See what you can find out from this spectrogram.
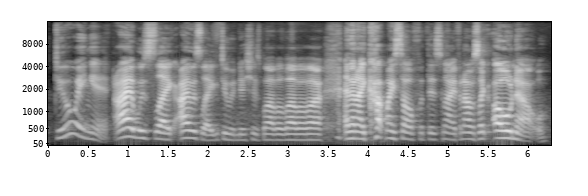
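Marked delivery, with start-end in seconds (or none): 5.6-6.2 loud sudden cry; mock alarm. Retelling cutting herself on the knife, in a loud mock cry. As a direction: blurt it out in mock panic.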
